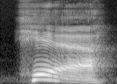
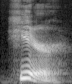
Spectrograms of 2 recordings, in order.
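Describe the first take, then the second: First: British "Here" ending in an open vowel; British accent. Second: "here" with a sounded American R; American pronunciation. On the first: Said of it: "And for British". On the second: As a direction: end "here" on a firm R. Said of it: "how I would generally say it". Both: Shown as a demonstration.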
